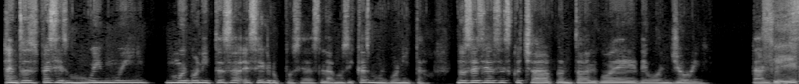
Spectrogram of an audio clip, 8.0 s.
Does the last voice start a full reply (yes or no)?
yes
